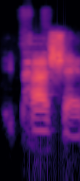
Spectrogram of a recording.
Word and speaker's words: Pache: I don't know how to say it, Pache. but Pache.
